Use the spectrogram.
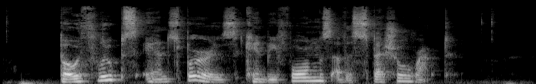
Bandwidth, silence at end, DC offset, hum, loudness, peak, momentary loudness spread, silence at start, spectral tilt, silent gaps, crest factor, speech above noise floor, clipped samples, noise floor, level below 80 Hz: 16.5 kHz; 0.25 s; under 0.1%; none; -20 LUFS; -2 dBFS; 9 LU; 0.2 s; -4.5 dB/octave; none; 18 dB; 31 dB; under 0.1%; -50 dBFS; -44 dBFS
